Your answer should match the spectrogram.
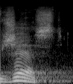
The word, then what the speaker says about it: geste: If we stay within Lacan's conceptual scheme, we might say that the hard G of the signifier Gestapo has been metamorphosed into the soft G of geste.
